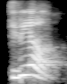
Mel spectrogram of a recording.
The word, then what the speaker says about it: Divya: so the the and here you need to pronounce it together as Divya here it is it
